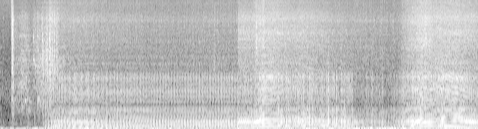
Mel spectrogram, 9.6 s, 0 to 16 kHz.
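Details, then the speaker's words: VW Mk5 Golf GTI Edition 30 at cold start: blips where revs rise and sag unevenly, can't hold revs, slightly ticky lumpy running; owner suspects a misfire, unconfirmed, though it otherwise seems to run fine. "So what do you think? Obviously it can't hold revs very well."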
